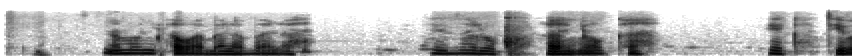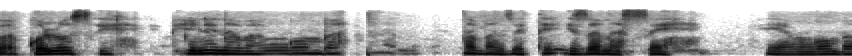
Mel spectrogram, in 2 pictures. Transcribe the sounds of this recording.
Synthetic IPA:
na˨mɔ˦ni˦a˦wa̰˨ba˨la˨ba˦la˨ | e˨za˦lo˨ku˨la˨ɲo̰˦kʰa˦ | e˦kʰa˦tʰi˦βa̰˨ko˨lo˦se˨e˨be˨le˦na˨ba˨ŋɡo˦mba˦ | na̰˨ba˨nze˨te˦e˨za˦na˨sɛ˦ | ja˨ŋɡo˦mba˦

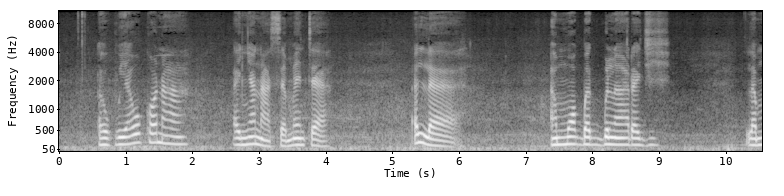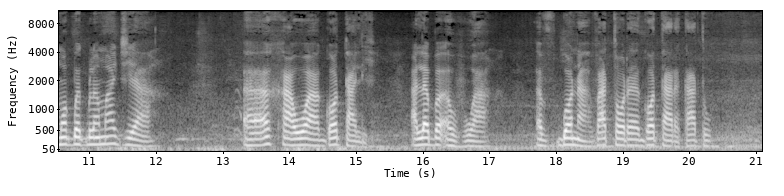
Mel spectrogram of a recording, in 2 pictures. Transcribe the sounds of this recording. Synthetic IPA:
ə˨ɣu˨ja˨wo˦kɔ˦nã˦ | ə˨ɲã˦nã˨se˨mɛ̃˦n˦t̪e˦a˨ | ə̰˦lə˨ | ə˨mɔ̃˦ɡ͡bə˦ɡ͡bl̃ã˦ɖə˨d͡ʑi˦ | lə˨mɔ̃˦ɡ͡bə˦ɡ͡blã˦mã˦d͡ʑi˦a˨ | ə˨ə˦xa˨wo˦a˨ɡɔ˦t̪a˨li˨a̰˨lə˦bə˦ʔə˨ɦu˨a˨ | ɡ͡bɔ˦nã˨va˦t̪ɔ˦ɖə˦ɡɔ˦t̪a˨ɖə˨ka˦t̪o˦

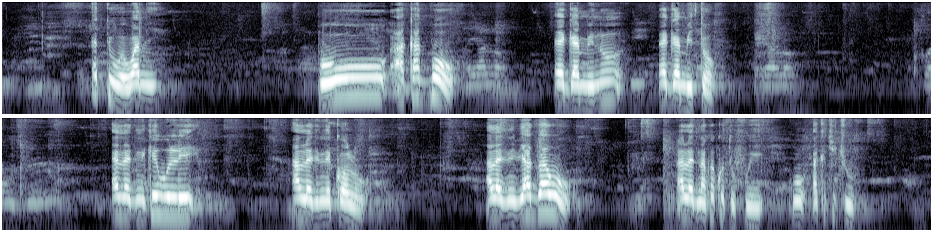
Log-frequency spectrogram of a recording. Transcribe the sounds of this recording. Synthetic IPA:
e˦t̪o˨wɛ˨wa˦nĩ˦ | po˦wa̰˨ka˦ɡ͡bɔ˦˨ | ɛ˨ɡa˨mĩ˨no˦ | ɛ˦ɡa˨mĩ˨t̪ɔ˨ | ɛ˦lɛ˨dɪ˨nɪ̃˨ke˦wu˦le˦ | a˨lɛ˨dɪ˨nɪ˨kɔ˨lʊ̰˨ | a˨lɛ˨dɪ˨nɪ˨vi˦a˦d̪ʊ˦a˦wo˨ | a̰˨lɛ˨dɪ˨nã˨kʷɛ˦kɔ˦t̪o˨fu˨e˨ | ku˦a˨ke˦t͡ʃu˦t͡ʃu˦

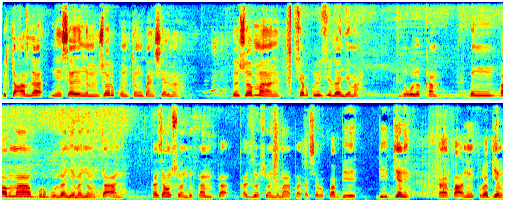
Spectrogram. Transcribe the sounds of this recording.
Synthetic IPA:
bɛ˨ta˨ʔa˨ɾɨ˨la˦ni˦nsa˦lnɨ˨mzɔ˦ɾɨ˦kʊ˨n˨tɨ˦nɡ͡ba˨nʃɛ˦lɨ˦maː˦ | bɛ˦zɔ˦bmaː˦nɨ˦ʃɛ˦bkʊ˦lɨ˦ʒɪ˦ɾla˦n˨ɛ˨ma˦ | zʊ˦ʔʊ˦lɨ˦ka˦mbɨ˦npa˦ʔbɨ˦maː˦ɡʊ˦ɾɨ˦ɡʊ˨ɾɨ˨la˦n˨ɛ˨ma˦nɨ˦ŋta˦ʔa˦nɨ˨ka˦za˦ŋsɔ˨ndɨ˨pa˦mpa˨ | ka˦lɔ˨sɔ˦n˦dɨ˨maː˦pa˨ka˨ʃɛ˦bk͡pa˦ | bɪ˦ʔɪ˦bjɛ˦nɨ˨ka˨pa˨ʔa˨nɨ˦nku˦ɾa˦bɛ˦bɨ˨

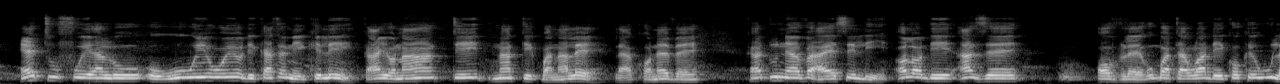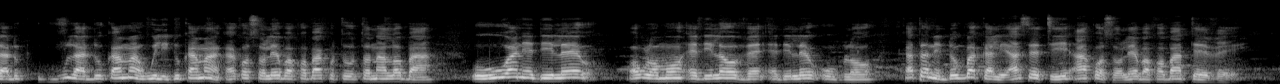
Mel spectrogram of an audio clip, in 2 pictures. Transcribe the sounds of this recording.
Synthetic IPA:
ɛ˦tʊ˦fʊ˦e˨a˨lʊ˧o˨wu˦wʊ˦jʊ˦wʊ˦jo˦˨dɪ˨ka˦tɛ˦nɪ˨kɪ˦lɪ˦ka̰˨˦jɔ˨nã˨˦tɪ˦nã˦tɪ˨k͡pa˨nã˨˦lɛ˦˨lɛ̰˨a˨kʰɔ˨nɛ˦vɛ˨ | ka˦du˦ne˨a˨va˨ɛ˨˦sɪ˦lḭ˨ɔ˦lɔ˦dɪ˦a˦zɛ˦ | ɔ˨vlɛ˨wʊ˦ɡ͡ba˨ta˨wlɔ˦a˦dɪ˨kɔ˦kɛ˦wu˦lvu˦la˨dʊ˦ka˦mã˦˨wi˦li˨dʊ˦ka˦mã˦˨ka˨˦kɔ˦sɔ˨lɪ˦ɛ˦ba˨kɔ˦ba˦kʊ˨tʊ˨˦tɔ˦nã˦lɔ˦ba˨ | o˨wu˦a˦nɪ˨ɛ˨dɪ˨lɛ˦ | ɔ˦wlɔ˨mɔ̃˦ɛ˨dɪ˨lɛ˦ɔ˦vɛ˨ʔɛ˨dɪ˨lɛ˦ʊ˨blɔ˨ | ka˦ta˦˨nɪ̃˨do˦ɡ͡ba˦ka˨lɪ˨a˦sɛ˦˨tɪ˨˦a˦kɔ˦˨sɔ˨lɪ˦ɛ˦ba˨kɔ˦ba˦tɛ˨vɛ̰˨

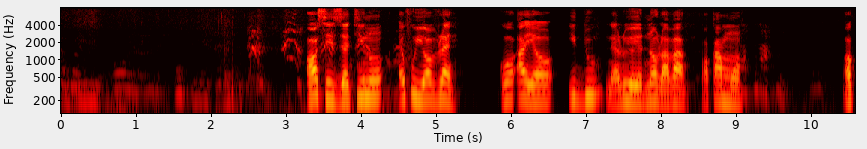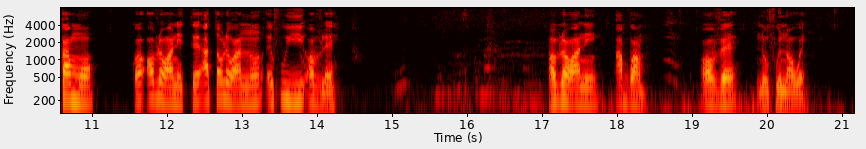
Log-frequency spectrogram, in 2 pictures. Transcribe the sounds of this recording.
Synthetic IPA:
ɔ˦sɪ˨zɛ˨t̪i˦nʊ̃˦e˦fu˦ji˦ɔ˦vlɛ˦˨ | kʊ˦ʔa˦jɔ˨ | i˦d̪u˦nɛ̃˨lʊ˦jo˦˨je˨dnɔ̃˦vla˨va˦˨ɔ̰˦ka˦mʊ̃˦ɔ˦ | ɔ˦ka˦m˦ɔ˦ | kɔ˦ʔɔ˦vlɛ˦wa˨nɪ̃˨t̪ɛ˦a˦t̪ɔ˦vlɛ˦˨wa˨nʊ̃˦ʔe˦fu˦ji˦ɔ˦vlɛ˨˦ | ɔ˦vlɛ˦˨wa˨nɪ̃˨a˦bʊ˨a˨m | ɔ˨vɛ˦no˨fu˨e˨nɔ̃˨wɛ˨

